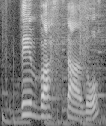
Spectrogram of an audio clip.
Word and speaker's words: devastado: devastado con bta y sin esa s de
